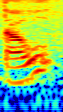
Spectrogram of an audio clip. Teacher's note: Seterusnya bagi perkataan tahu iaitu tahu iaitu difton au gabungan a vokal depan rendah dan u vokal belakang sempit. Pergerakan lidah depan ke belakang dan bibir hampar menjadi bundar. Penambahan k memperkuatkan lagi intonasi dan sesuai dengan gaya penutur dialek Melayu Sarawak. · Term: diftong AU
